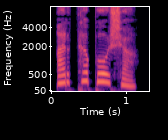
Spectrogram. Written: ಅರ್ಥಪೋಷ

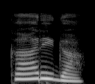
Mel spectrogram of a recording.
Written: ಕರಿಗ

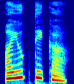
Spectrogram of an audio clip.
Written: ಆಯುಕ್ತಕ

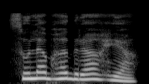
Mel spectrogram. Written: ಸುಲಭಗ್ರಾಹ್ಯ

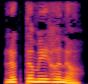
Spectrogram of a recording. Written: ರಕ್ತಮೇಹನ

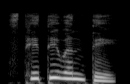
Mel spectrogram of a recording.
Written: ಸ್ಥಿತಿವಂತೆ

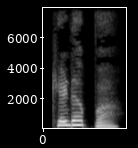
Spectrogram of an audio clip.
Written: ಗೆಡಪ

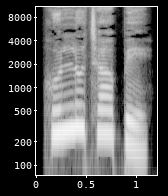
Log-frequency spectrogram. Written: ಹುಲ್ಲುಚಾಪೆ

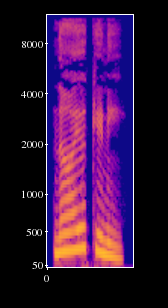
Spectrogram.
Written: ನಾಯಿಗಣ್ಣು

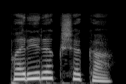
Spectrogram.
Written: ಪರಿರಕ್ಷಕ

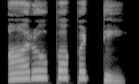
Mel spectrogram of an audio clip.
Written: ಪೋಟು

